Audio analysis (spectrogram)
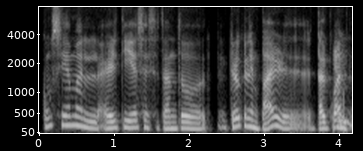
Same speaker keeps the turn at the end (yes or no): no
